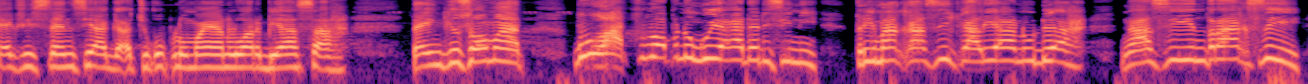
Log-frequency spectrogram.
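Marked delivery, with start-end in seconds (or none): 3.0-9.8 high, far-carrying thank-you to the spirits; calling out to spirits. Real, not acted. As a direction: call it out to the whole place.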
